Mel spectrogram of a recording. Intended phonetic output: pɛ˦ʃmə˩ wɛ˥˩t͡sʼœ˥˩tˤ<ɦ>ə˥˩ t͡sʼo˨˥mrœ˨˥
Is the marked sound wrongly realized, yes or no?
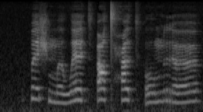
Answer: yes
